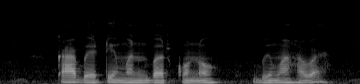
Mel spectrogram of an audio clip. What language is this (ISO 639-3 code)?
hne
